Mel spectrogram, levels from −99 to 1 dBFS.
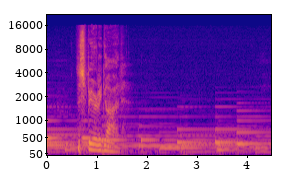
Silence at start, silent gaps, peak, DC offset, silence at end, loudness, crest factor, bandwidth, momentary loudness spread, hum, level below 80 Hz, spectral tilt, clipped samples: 0 s; none; -8 dBFS; under 0.1%; 0 s; -31 LUFS; 26 dB; 16.5 kHz; 20 LU; none; -66 dBFS; -3 dB/octave; under 0.1%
